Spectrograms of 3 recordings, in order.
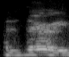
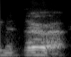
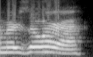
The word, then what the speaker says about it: Missouri: Apparently, it's not actually pronounced Missouri. The people that live over there say Missoura. Yeah, Missoura.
